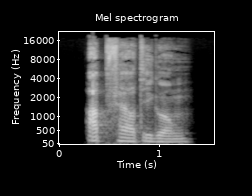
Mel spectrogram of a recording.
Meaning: 1. act of finishing 2. dispatch 3. clearance 4. expedition 5. smart rejoinder 6. reproof, snub 7. dismissal 8. settlement, compensation
- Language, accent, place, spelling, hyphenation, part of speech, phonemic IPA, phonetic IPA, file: German, Germany, Berlin, Abfertigung, Ab‧fer‧ti‧gung, noun, /ˈapˌfɛʁtiɡʊŋ/, [ˈʔapˌfɛɐ̯tʰiɡʊŋ], De-Abfertigung.ogg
